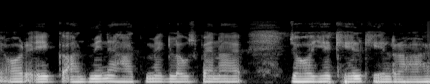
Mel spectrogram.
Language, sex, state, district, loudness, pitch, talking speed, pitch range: Hindi, male, Gujarat, Valsad, -16 LUFS, 130 Hz, 210 wpm, 125-130 Hz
